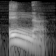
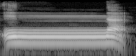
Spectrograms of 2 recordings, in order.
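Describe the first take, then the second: First: The nasal n sound is short and clipped. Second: The nasal n sound is held for two counts. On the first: The speaker calls it wrong. "do not say inna" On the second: The speaker calls it right. "It's inna. Like two seconds"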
